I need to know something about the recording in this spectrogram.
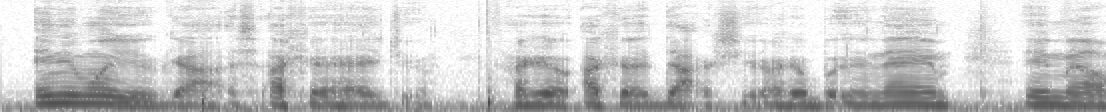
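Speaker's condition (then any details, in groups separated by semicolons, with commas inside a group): ALS; bulbar-upper onset, tongue, arms, chest, spreading to diaphragm; confirmed, pulmonary specialist, only half a breath; speech degraded, barely able to talk, half-breath capacity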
